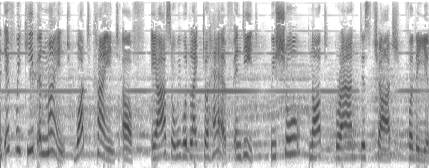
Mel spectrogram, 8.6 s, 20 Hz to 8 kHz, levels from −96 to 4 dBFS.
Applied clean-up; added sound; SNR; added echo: none; Wind instrument, woodwind instrument + Brass instrument; 15 dB; none.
